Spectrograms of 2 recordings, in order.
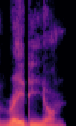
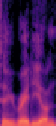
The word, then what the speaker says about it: Raidillon: One brand was a German brand called Elise, and another brand was, I believe, Belgian called Radion. And that's spelled, well, Elise is spelled Elyssee, and Radion is spelled Raidillon.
